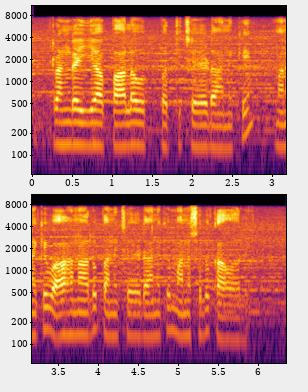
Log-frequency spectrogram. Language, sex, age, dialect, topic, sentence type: Telugu, male, 18-24, Telangana, agriculture, statement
